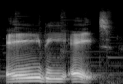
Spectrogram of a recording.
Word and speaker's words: 88: like a N9 but native English speakers usually will pronounce hard T sounds in the middle of a word like a d sound like 88 90 20 okay so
